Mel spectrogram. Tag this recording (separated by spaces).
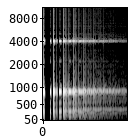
click glass echo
